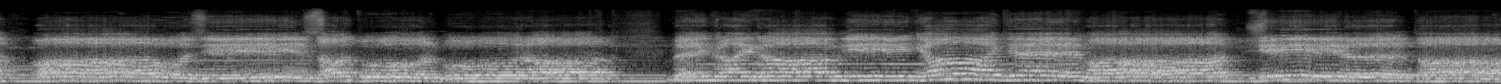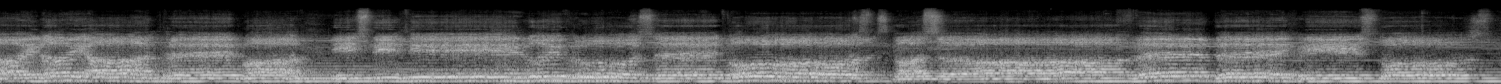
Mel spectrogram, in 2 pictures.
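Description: Men's choir singing a Romanian Christmas carol (colindă) a cappella, a low drone held under the melody. The drone steps up about seven seconds in and drops back about four seconds later, and the singing breaks briefly for breath a few times.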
